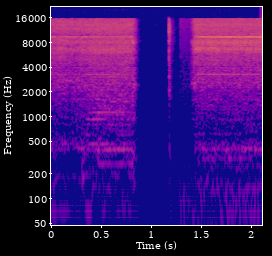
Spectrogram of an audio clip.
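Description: Near silence: a faint, steady background hiss that cuts out completely for about half a second in the middle. The drill seen in the picture is not heard.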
